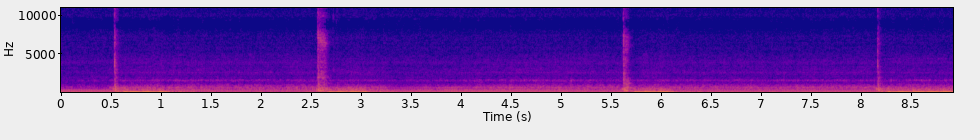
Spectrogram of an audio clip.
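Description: Deep low rumble during spin with a heavy surge about every three seconds; drum bearings worn out after water got past the seal.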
